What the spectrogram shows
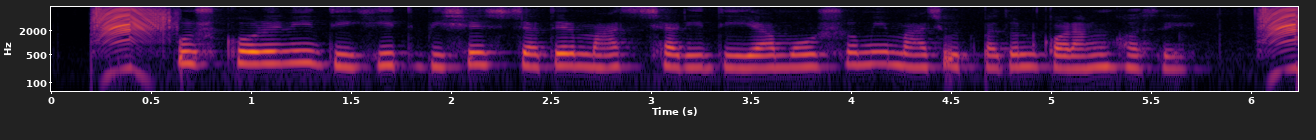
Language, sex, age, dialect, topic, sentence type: Bengali, female, 18-24, Rajbangshi, agriculture, statement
